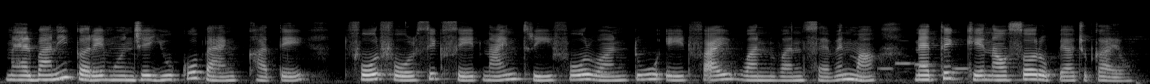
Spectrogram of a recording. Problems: none marked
